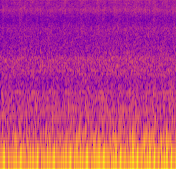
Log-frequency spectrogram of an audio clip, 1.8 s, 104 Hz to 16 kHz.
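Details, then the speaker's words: Nissan 350Z with check engine light, heavy exhaust smoke and a cylinder misfire code. Idle has an uneven, stumbling beat with repeated dropouts from one dead cylinder; later traced to a fouled spark plug. "Ah so ito yung sasakyan. Maririnig mo na misspire e."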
